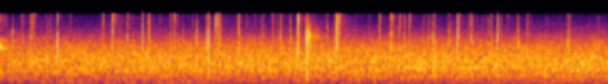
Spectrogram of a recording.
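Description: Wood campfire crackling: a steady hiss with frequent sharp, irregular pops and snaps as a log burns.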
